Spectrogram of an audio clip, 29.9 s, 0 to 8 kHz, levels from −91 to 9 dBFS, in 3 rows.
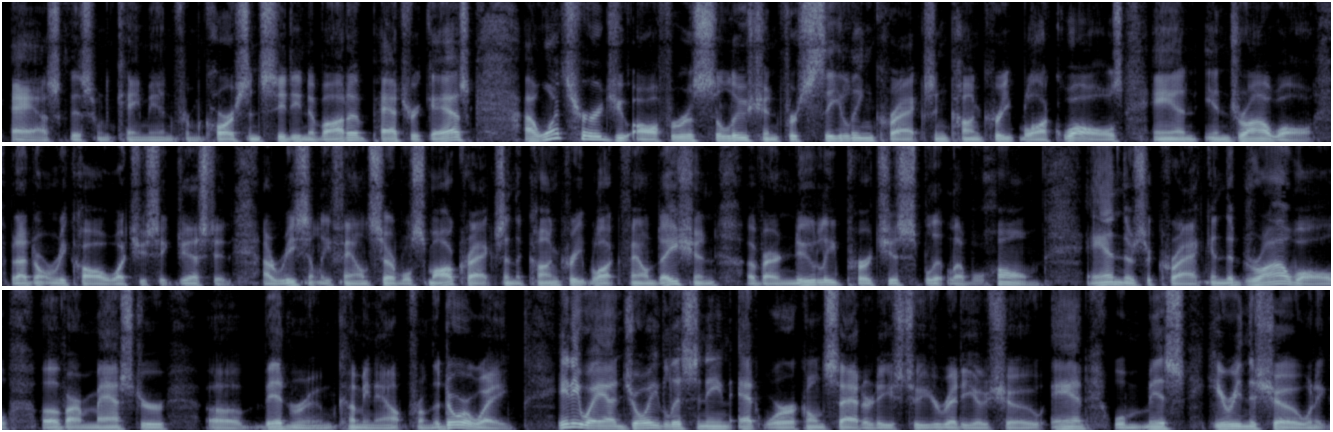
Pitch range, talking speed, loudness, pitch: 85-110 Hz, 180 wpm, -29 LUFS, 90 Hz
